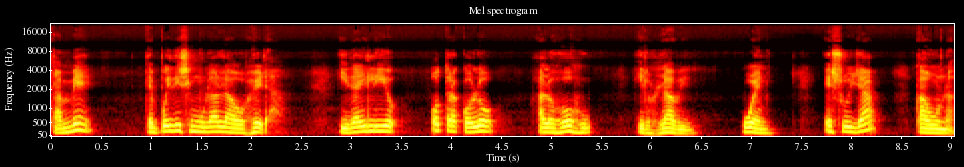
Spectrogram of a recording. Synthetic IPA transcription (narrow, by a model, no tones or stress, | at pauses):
t̪ambje̞ŋ | t̪e̞pwejðisimulaɾlaoɦe̞ɾa | iðajlio | ot̪ɾako̞lo̞ | alo̞so̞ɦu | ilo̞ɦlaβju | bwe̞nu | e̞suʝa | kauna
